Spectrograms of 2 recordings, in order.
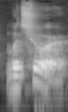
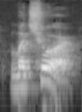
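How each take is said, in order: Both takes have the same delivery.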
